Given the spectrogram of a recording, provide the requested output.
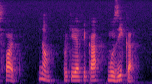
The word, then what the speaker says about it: música: Por exemplo, a palavra música. Música. Aí nós vamos falar assim, professor, mas não é o zi o mais forte? Não, porque ia ficar música.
